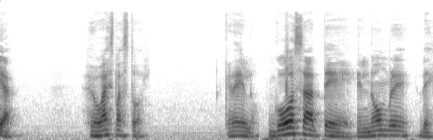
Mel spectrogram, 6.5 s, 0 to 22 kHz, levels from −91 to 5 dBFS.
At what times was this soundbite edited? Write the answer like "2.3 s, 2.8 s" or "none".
1.7 s, 3.9 s, 5.4 s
